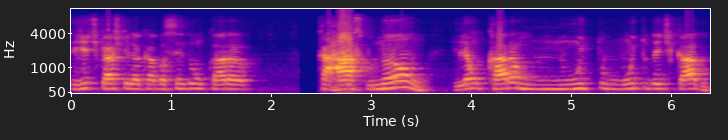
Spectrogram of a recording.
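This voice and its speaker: In a raised, projected voice, a man speaks at a high pitch and a moderate pace, with a bright, sharp tone, monotone, flat intonation and big swings in loudness. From Brazil, interior of Pará state. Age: 20s. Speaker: professional sports bettor. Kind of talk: sports betting discussion podcast.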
